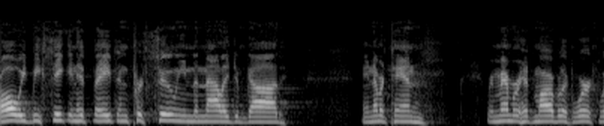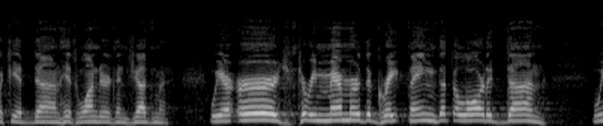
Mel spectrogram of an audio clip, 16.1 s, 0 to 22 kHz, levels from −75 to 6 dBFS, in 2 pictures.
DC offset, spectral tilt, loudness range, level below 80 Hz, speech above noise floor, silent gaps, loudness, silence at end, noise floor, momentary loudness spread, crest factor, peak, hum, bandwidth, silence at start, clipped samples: under 0.1%; -6.5 dB/octave; 8 LU; -72 dBFS; 38 dB; none; -25 LUFS; 0 s; -63 dBFS; 12 LU; 18 dB; -6 dBFS; none; 11.5 kHz; 0 s; under 0.1%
